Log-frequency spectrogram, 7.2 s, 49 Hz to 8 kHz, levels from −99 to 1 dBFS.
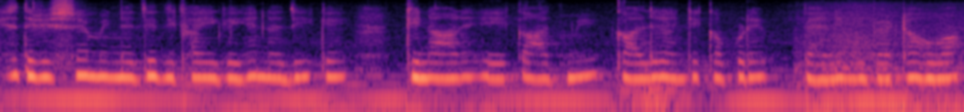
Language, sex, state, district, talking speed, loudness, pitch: Hindi, female, Uttar Pradesh, Etah, 165 wpm, -33 LUFS, 230 Hz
